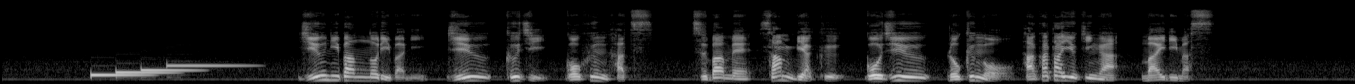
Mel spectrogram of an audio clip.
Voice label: 新水俣, 12番のりば接近予告放送; つばめ356号 博多行き; shin minamata

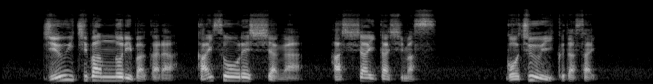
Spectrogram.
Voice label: 長崎 西九州新幹線ホーム 自動放送, 11番のりば発車放送（回送列車）

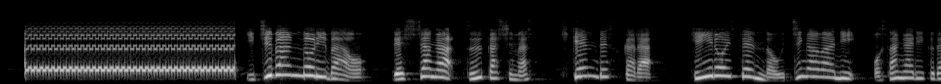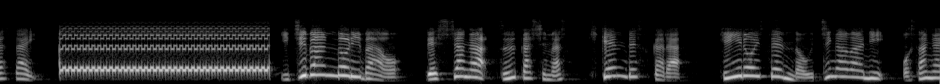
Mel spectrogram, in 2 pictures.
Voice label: 通過放送; JACROS簡易詳細型・JACROS簡易型

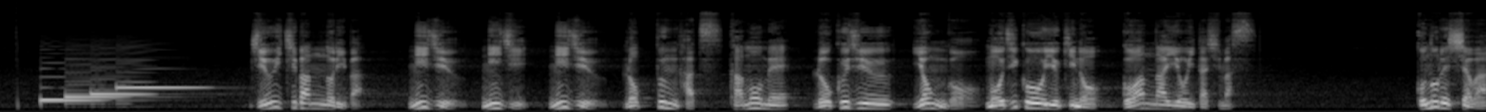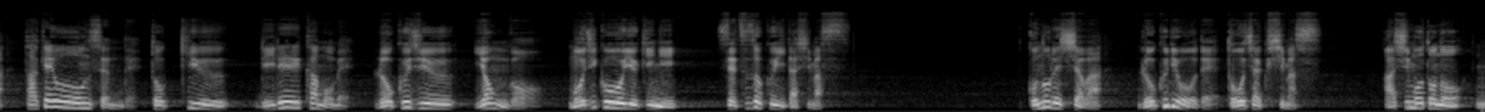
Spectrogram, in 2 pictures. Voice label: 11番のりば案内放送; かもめ64号 門司港行き; 15分前、9分前の2回流れます。; スピーカーは安全柵内蔵型; shin omura

